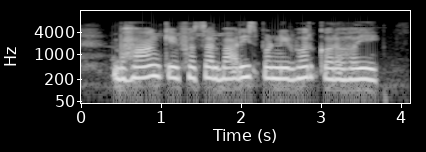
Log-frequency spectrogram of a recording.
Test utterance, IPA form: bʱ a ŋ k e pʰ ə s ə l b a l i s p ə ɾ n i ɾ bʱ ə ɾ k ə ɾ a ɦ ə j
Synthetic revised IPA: bʱ a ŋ k e pʰ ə s ə l b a ɾ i s p ə ɾ n i ɾ bʱ ə ɾ k ə ɾ ə ɦ ə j

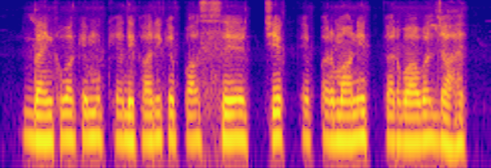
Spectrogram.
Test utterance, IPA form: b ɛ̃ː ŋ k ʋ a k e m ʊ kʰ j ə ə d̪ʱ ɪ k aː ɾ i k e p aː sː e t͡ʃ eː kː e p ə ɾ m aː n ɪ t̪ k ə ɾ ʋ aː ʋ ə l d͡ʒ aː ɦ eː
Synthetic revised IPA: b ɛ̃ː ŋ k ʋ a k e m ʊ kʰ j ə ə d̪ʱ ɪ k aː ɾ i k e p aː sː e t͡ʃ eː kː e p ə ɾ m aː n ɪ t̪ k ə ɾ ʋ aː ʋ ə l d͡ʒ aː ɦ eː

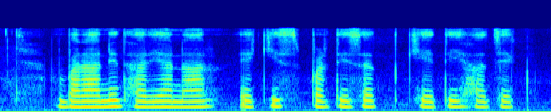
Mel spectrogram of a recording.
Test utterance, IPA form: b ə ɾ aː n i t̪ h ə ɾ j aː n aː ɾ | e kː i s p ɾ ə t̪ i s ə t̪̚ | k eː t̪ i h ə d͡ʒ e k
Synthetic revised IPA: b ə ɾ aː n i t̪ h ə ɾ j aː n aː ɾ | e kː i s p ɾ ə t̪ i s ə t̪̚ | kʰ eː t̪ i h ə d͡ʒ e k

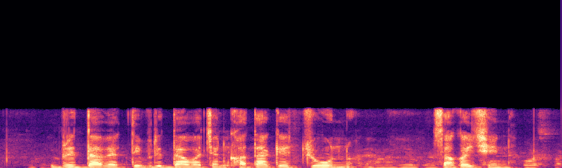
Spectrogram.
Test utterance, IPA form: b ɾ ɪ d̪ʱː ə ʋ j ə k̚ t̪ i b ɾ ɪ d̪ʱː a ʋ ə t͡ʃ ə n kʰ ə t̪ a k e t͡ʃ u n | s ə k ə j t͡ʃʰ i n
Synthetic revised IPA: b ɾ ɪ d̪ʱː a ʋ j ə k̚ t̪ i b ɾ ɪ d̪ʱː a ʋ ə t͡ʃ ə n kʰ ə t̪ a k e t͡ʃ u n | s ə k ə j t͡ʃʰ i n

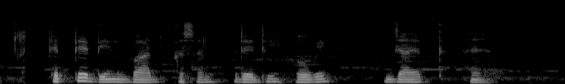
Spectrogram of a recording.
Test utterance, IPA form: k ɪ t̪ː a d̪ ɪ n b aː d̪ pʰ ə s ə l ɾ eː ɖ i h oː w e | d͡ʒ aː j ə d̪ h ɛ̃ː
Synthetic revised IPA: k ɪ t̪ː e d̪ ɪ n b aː d̪ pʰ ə s ə l ɾ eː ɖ i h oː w e | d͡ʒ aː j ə t̪ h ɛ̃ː

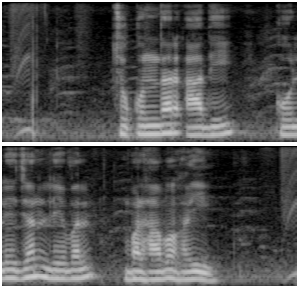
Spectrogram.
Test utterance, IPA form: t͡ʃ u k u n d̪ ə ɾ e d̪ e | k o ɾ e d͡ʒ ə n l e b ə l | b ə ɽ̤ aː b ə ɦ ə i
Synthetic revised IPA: t͡ʃ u k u n d̪ ə ɾ a d̪ i | k o l e d͡ʒ ə n l e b ə l | b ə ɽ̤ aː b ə ɦ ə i

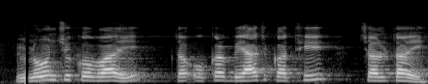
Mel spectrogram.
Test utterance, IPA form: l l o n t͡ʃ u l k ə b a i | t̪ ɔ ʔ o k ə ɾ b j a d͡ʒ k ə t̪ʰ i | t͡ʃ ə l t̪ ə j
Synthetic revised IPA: l l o n t͡ʃ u k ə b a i | t̪ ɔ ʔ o k ə ɾ b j a d͡ʒ k ə t̪ʰ i | t͡ʃ ə l t̪ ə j

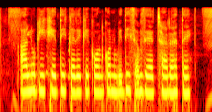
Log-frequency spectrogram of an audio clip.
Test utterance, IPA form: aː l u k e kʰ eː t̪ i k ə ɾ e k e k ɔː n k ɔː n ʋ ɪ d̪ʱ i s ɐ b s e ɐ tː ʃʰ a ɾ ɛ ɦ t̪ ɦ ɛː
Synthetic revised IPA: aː l u k i kʰ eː t̪ i k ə ɾ e k e k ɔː n k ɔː n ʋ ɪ d̪ʱ i s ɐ b s e ɐ tː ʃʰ a ɾ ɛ ɦ t̪ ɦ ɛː

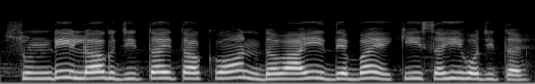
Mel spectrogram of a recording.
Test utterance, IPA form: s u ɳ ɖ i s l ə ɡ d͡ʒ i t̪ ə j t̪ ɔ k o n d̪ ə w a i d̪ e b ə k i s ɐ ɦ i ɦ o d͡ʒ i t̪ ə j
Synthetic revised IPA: s u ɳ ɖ i l ə ɡ d͡ʒ i t̪ ə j t̪ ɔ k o n d̪ ə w a i d̪ e b ə k i s ə ɦ i ɦ o d͡ʒ i t̪ ə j

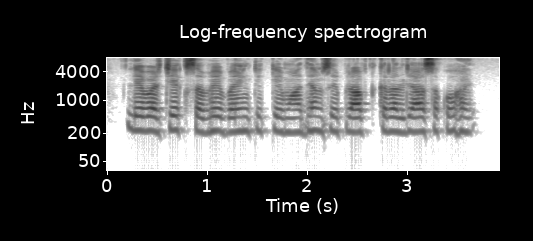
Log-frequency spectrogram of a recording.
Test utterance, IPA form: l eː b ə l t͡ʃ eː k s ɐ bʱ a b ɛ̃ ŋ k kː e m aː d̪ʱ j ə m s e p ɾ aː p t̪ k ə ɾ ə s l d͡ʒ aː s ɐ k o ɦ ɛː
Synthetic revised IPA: l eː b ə ɾ t͡ʃ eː k s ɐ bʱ e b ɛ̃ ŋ k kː e m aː d̪ʱ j ə m s e p ɾ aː p t̪ k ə ɾ ə l d͡ʒ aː s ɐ k o ɦ ɛː

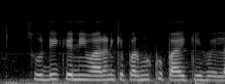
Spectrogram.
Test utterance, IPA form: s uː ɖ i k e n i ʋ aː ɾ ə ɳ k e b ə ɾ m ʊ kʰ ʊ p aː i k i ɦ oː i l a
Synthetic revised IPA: s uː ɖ i k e n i ʋ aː ɾ ə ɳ k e p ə ɾ m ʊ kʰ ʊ p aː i k i ɦ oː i l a

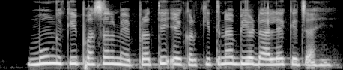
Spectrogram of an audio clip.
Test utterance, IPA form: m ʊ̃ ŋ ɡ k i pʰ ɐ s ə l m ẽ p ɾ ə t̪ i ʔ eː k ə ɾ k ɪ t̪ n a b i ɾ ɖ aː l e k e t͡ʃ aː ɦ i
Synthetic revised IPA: m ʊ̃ ŋ ɡ k i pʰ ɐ s ə l m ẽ p ɾ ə t̪ i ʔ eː k ə ɾ k ɪ t̪ n a b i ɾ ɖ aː l e k e t͡ʃ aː ɦ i

